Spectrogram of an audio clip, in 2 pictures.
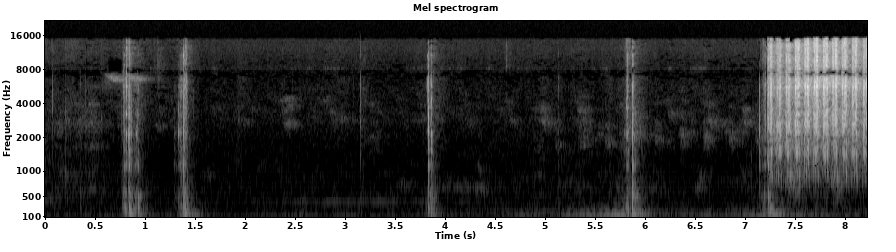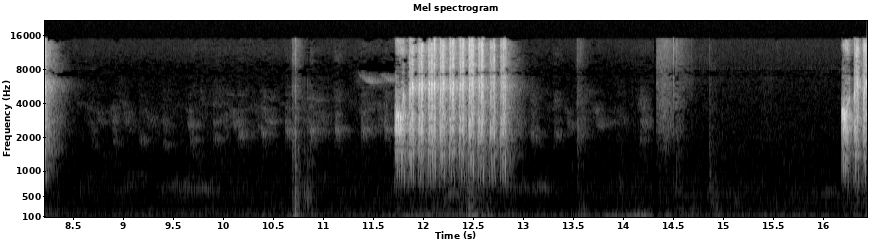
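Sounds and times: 
spiderhunter harsh rattling bursts of rapid pulses: 7.1s - 8.4s, 11.6s - 13.1s, 16.2s - 16.4s.

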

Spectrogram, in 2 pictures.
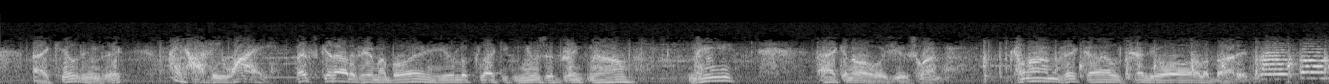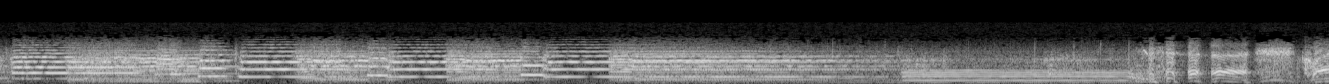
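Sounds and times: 
speech: 0.3s - 7.5s, 8.2s - 9.6s, 10.2s - 14.9s, 25.2s - 26.5s
deep droning foghorns sounding near the waterfront: 1.3s - 4.2s, 12.2s - 24.9s
laughter: 24.6s - 26.5s.

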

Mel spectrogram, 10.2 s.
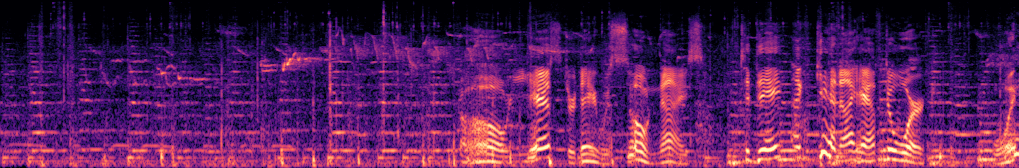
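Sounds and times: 
donkey hooves clip-clopping while walking: 0.0s - 10.1s
speech: 4.7s - 9.4s, 10.0s - 10.1s.

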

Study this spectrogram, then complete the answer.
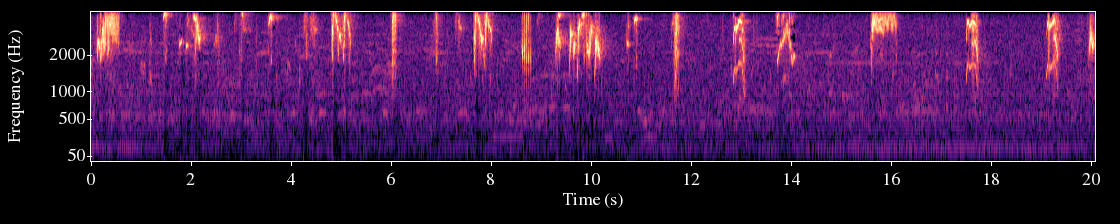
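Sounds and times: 
Oriental magpie-robin singing: 0.1s - 5.3s, 6.0s - 11.9s, 12.8s - 14.2s, 15.6s - 16.2s, 17.5s - 17.8s, 19.1s - 20.0s.

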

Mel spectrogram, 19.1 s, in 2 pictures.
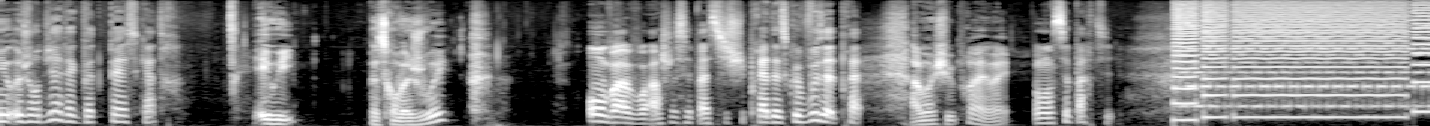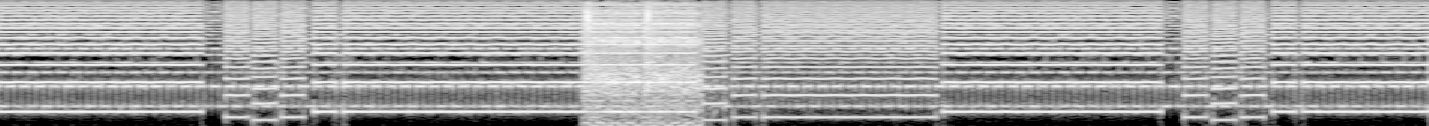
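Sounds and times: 
speech: 0.0s - 3.3s, 3.9s - 7.8s
switchboard telephone ringing with an electronic ringtone: 7.8s - 19.0s.

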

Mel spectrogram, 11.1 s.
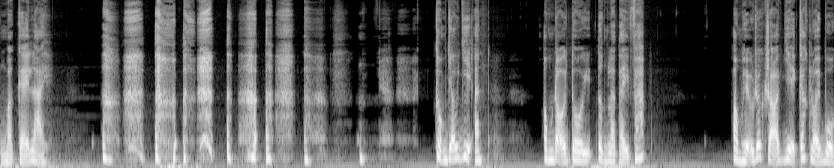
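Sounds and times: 
speech: 0.0s - 0.7s, 1.4s - 2.0s, 5.8s - 6.6s, 7.2s - 8.7s, 9.8s - 11.1s
woman's dry coughs: 2.0s - 3.7s.

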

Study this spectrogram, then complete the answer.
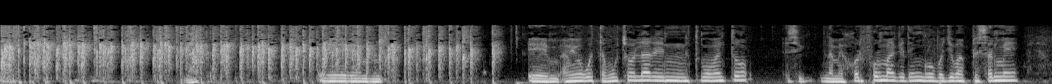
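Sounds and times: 
applause: 0.0s - 5.1s
speech: 3.3s - 4.1s, 5.3s - 10.5s.

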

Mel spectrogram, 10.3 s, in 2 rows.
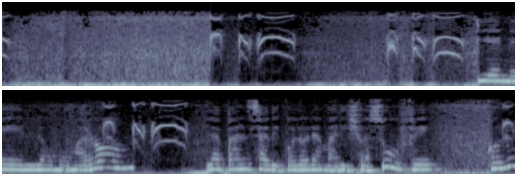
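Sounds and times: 
great kiskadee calling: 0.0s - 0.2s, 2.0s - 3.1s, 3.8s - 4.8s, 5.9s - 7.2s, 10.0s - 10.2s
rushing noise: 0.0s - 10.2s
speech: 4.8s - 6.6s, 7.2s - 10.2s.

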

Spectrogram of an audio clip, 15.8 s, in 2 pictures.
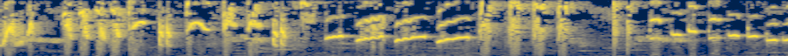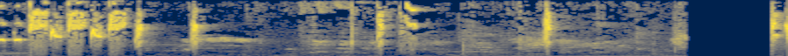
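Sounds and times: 
snowy-browed flycatcher singing a medley of chips and whistles: 0.0s - 10.5s.

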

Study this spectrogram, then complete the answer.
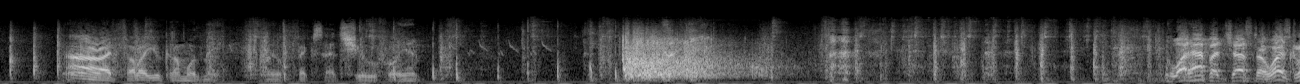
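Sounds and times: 
speech: 0.7s - 4.6s, 11.8s - 13.0s
gunshots: 6.2s - 8.1s.

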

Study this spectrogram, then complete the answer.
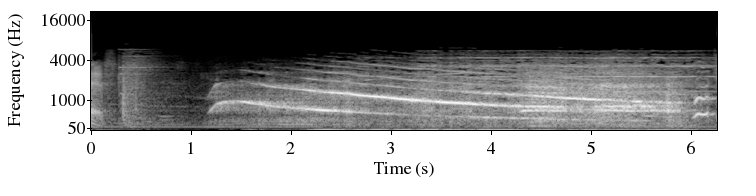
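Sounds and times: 
fire alarm siren: 1.2s - 6.2s.

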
